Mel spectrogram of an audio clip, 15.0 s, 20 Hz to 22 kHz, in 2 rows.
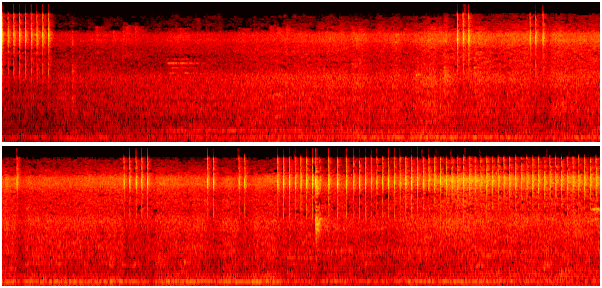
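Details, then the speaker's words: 6-litre gas geyser that would not start, with the switch's two points shorted by screwdriver: sharp rapid igniter ticking in bursts over a hum, plus a tick from the gas coil. The circuit works, so the fault is the sensor. "जब इसकी हमार lighter की चर चर की आवाज आती है तो बीच में टक की आवाज आती है"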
